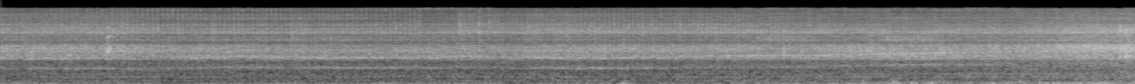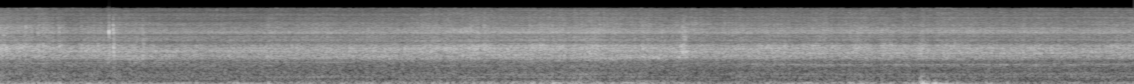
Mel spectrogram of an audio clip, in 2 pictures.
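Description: Go-kart engine heard onboard, its note dropping off for a corner and then rising again as it accelerates, over a steady low rumble. There is a short thump near the end.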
